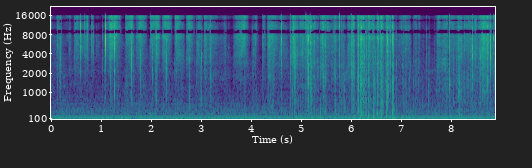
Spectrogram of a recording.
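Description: A small square of thin patterned origami paper, folded into a square base, is creased and rubbed by fingertips and thumbs. Crisp, bright paper crinkles and quick sharp crackles come over a steady low hum, with denser, louder rustling in the second half.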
